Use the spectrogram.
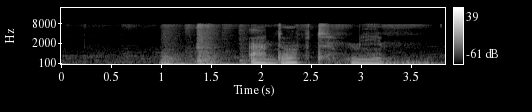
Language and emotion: Russian, sad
